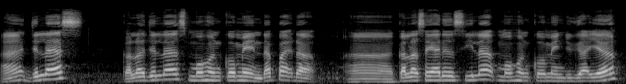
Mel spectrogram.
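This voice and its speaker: A man with a Malaysian Malay accent teaching Quran reading in a casual online lesson, patient and repeating each point, slowing down to recite examples. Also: sits high, expressive.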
